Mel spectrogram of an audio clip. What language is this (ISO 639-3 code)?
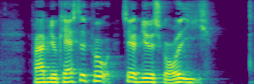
dan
